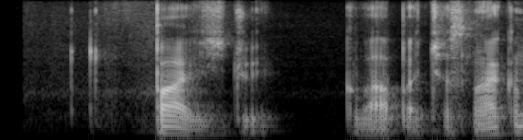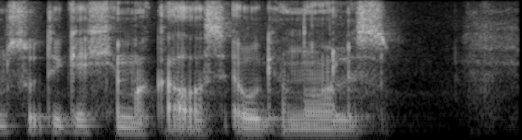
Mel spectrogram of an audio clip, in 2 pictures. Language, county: Lithuanian, Utena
